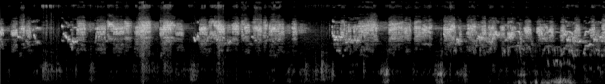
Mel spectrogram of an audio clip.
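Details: Pet budgies interacting give a dense, continuous warbling chatter of high chirps and squeaky twitters, with a short pause midway and faint low knocks near the end.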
